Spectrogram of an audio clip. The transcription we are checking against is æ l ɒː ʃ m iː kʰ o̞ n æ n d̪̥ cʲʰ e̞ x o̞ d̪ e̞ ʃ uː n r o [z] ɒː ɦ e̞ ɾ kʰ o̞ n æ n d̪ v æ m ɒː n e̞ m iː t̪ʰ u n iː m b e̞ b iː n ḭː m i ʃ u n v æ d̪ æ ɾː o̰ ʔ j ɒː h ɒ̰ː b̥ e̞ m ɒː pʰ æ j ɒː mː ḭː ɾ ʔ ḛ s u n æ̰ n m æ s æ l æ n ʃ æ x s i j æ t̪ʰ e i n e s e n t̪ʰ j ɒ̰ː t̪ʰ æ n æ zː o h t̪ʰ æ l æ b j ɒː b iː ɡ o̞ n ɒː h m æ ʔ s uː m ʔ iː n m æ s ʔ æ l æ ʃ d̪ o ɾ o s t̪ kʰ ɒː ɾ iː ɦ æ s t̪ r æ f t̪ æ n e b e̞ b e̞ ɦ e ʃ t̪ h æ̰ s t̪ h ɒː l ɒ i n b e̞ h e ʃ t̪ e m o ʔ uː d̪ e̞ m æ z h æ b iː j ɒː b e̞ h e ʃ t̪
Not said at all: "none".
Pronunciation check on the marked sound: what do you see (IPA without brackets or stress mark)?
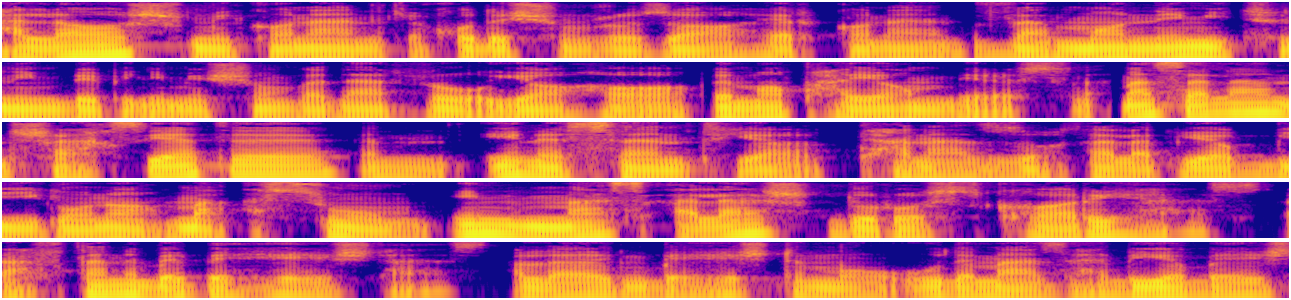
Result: z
